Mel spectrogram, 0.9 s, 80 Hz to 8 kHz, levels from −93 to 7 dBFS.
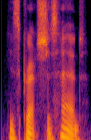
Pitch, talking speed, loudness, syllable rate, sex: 100 Hz, 260 wpm, -17 LUFS, 6.4 syllables/s, male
